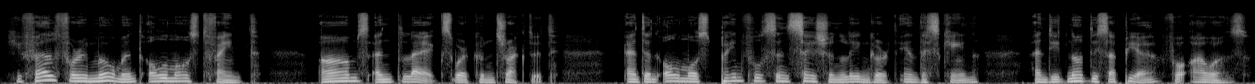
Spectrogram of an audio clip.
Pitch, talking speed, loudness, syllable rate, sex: 125 Hz, 130 wpm, -22 LUFS, 3.9 syllables/s, male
